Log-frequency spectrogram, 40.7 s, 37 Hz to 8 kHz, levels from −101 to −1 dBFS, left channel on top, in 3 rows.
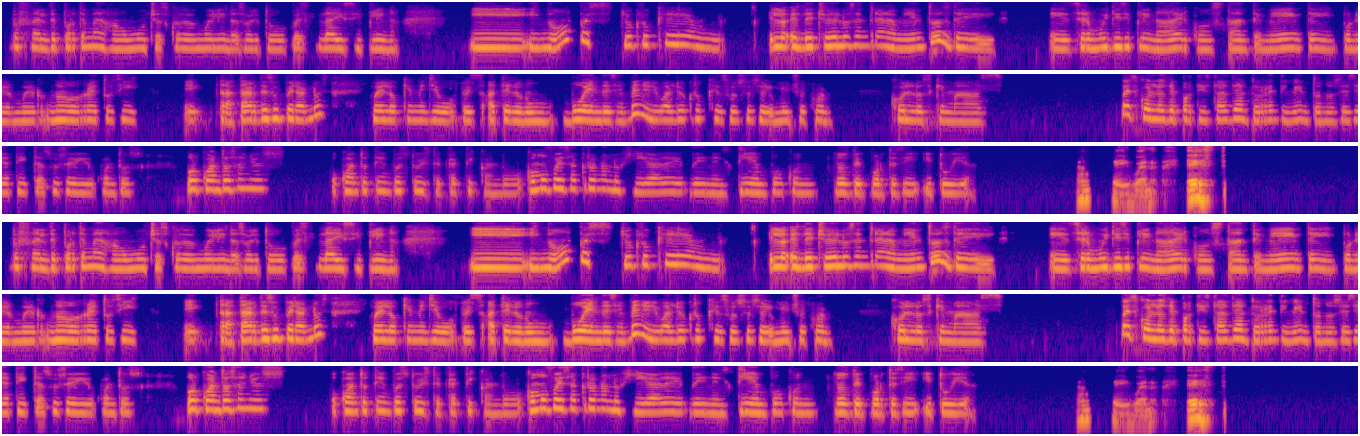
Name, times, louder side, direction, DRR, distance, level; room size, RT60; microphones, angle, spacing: voice 1, 0.1-4.3 4.7-7.2 7.7-9.9 10.5-14.9 15.4-21.9 22.5-23.4 24.8-28.5 29.0-29.9 30.4-36.9, right 3 dB, 60° right, 0.6 m, -32 dB
voice 2, 37.9-39.4, left 4 dB, 75° left, 0.6 m, -28 dB
head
